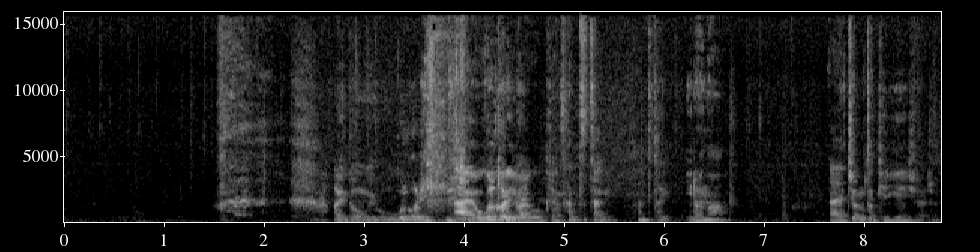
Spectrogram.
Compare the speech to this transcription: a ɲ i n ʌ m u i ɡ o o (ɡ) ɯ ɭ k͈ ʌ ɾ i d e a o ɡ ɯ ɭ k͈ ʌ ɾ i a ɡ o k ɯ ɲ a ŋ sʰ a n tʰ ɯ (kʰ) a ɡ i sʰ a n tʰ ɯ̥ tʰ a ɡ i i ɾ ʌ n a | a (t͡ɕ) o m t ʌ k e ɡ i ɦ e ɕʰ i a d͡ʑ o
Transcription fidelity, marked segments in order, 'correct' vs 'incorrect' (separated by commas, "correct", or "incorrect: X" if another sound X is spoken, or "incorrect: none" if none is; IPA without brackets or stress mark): correct, incorrect: tʰ, correct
